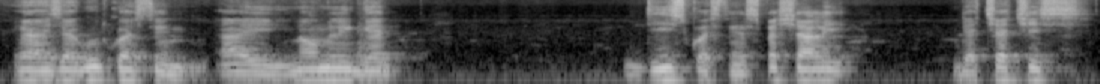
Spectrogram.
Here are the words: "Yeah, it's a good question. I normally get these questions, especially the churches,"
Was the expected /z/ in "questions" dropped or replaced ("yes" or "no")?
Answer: yes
